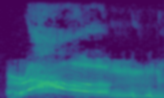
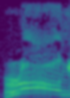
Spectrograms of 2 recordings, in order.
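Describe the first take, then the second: First: Wrong! cried out in a strained mock shout; buzzer wrong. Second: High mock-outraged shout of Wrong!; buzzer wrong. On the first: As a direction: bellow Wrong! like a game-show host. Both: Quizmaster rejects wrong answer.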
